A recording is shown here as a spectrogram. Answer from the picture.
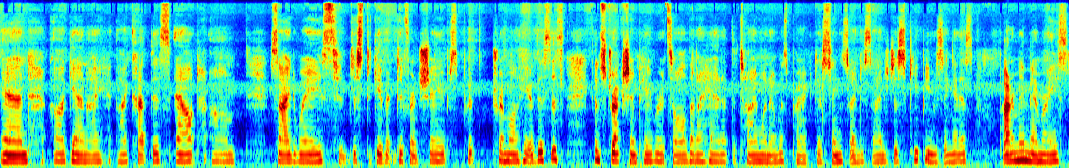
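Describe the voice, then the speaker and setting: Speaking at a fairly quick pace, a woman with a fairly low pitch keeps her intonation monotone and flat. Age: 70s. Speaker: crafter demonstrating handmade journal. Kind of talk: casual tutorial. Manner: halting, many fillers.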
